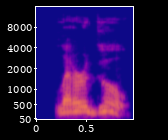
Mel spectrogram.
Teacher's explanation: 后面 h 的音呢就被前面的 t 给覆盖掉了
